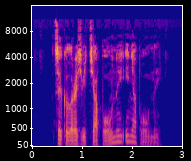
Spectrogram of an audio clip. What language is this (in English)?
Belarusian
